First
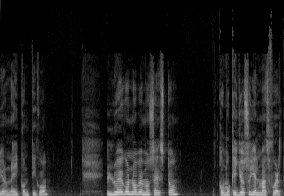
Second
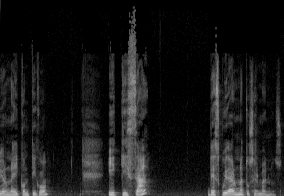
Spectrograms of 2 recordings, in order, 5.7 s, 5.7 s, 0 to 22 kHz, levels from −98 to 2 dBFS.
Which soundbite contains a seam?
first; 1 cut; at 2.0 s

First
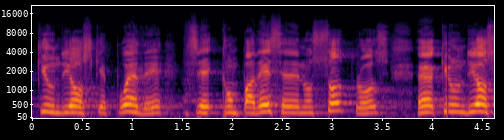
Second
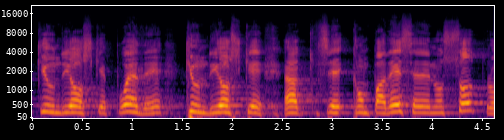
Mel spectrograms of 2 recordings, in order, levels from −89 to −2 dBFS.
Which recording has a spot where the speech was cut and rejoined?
first; 1 cut; at 1.5 s

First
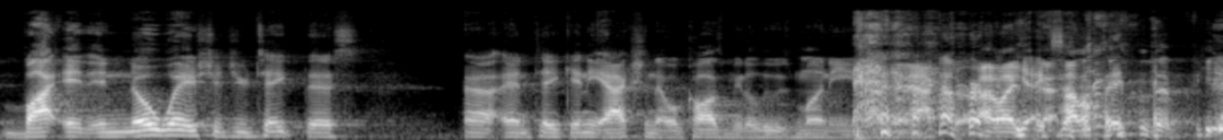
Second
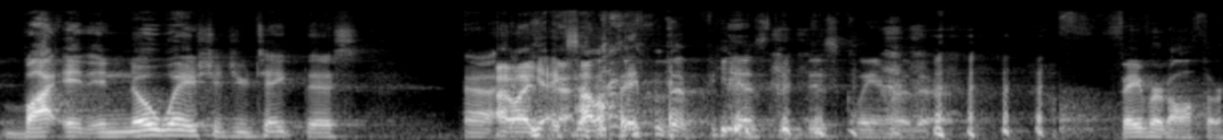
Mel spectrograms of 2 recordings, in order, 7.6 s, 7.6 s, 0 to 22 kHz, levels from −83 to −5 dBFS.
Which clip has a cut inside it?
second; 1 cut; at 3.1 s

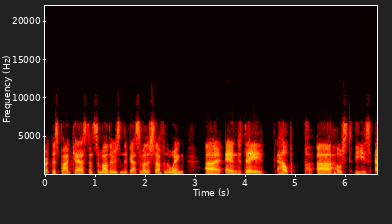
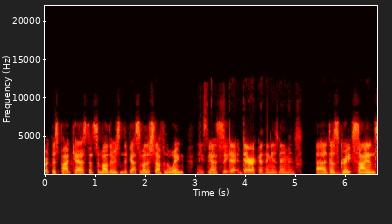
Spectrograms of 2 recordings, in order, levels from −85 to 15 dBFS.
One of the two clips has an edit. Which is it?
second; 2 cuts; at 2.9 s, 5.2 s

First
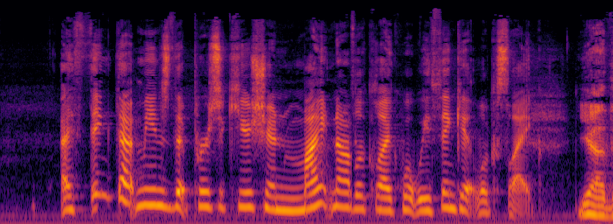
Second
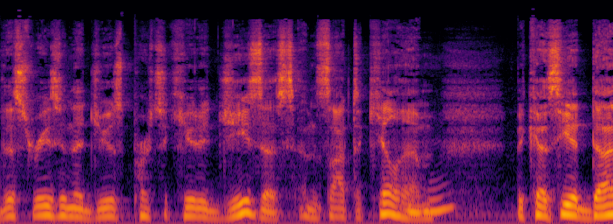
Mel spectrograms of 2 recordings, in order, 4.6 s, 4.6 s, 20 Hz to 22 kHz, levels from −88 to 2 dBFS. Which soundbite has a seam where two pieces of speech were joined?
first; 1 cut; at 2.6 s

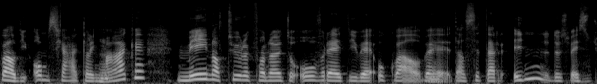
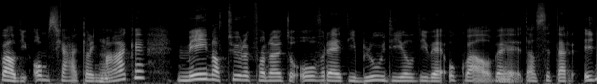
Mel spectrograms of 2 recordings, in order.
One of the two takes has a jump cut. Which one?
first; 1 cut; at 3.5 s

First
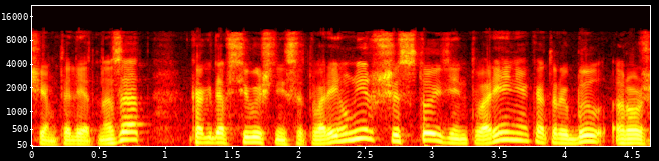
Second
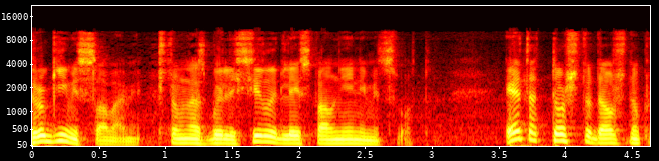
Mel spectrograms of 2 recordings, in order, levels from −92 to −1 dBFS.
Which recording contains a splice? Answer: second; 1 cut; at 1.0 s

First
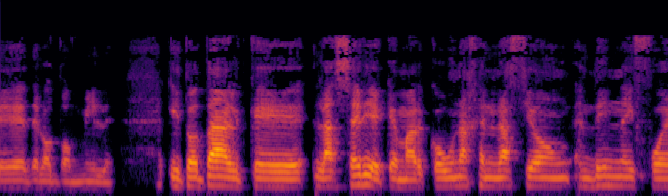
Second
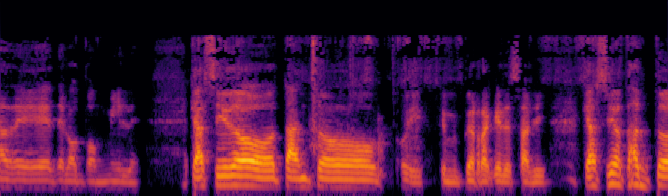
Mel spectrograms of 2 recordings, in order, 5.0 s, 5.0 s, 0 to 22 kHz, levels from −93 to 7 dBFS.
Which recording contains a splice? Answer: second; 1 cut; at 1.4 s

